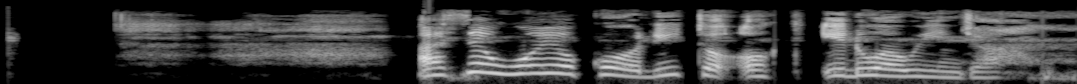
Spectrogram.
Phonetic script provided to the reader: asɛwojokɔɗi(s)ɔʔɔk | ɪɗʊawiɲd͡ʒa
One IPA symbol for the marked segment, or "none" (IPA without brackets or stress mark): t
